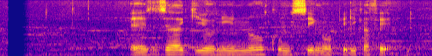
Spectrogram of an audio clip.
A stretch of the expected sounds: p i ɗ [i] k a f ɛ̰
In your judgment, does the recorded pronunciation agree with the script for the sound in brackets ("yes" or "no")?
yes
